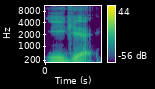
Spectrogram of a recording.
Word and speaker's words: Ige: you could see just don't let dominic cruz screw you up on the e-gay pronunciation no i don't even know is it ige nailed it i think people see that eye ken flow right it is ige yeah yeah i mean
